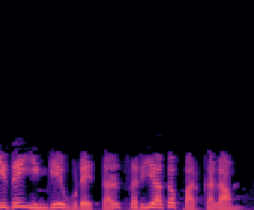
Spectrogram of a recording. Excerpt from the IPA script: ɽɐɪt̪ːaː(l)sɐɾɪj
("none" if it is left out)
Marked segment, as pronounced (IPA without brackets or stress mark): l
